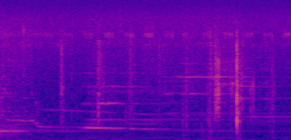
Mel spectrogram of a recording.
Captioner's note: wolves howling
